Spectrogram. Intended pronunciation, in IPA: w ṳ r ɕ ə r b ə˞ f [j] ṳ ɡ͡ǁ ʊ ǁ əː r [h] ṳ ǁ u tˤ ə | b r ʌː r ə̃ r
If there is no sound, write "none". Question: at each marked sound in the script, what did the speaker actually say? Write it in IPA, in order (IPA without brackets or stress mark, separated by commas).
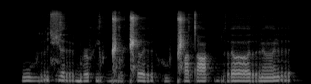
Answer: j, h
